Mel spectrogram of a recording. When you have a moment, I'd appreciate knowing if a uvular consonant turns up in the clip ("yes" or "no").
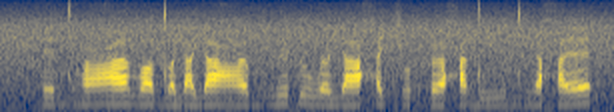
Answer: no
